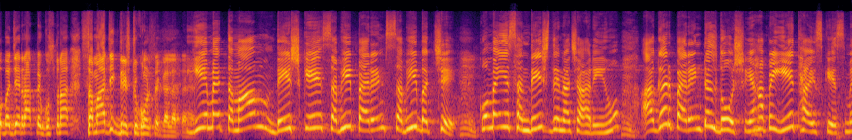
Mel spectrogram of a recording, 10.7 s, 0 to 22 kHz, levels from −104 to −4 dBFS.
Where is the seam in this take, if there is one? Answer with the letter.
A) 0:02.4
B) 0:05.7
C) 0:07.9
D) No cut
D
